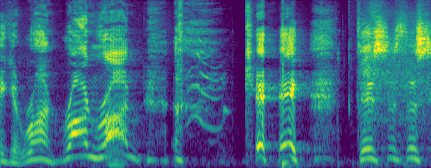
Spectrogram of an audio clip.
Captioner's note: laugh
